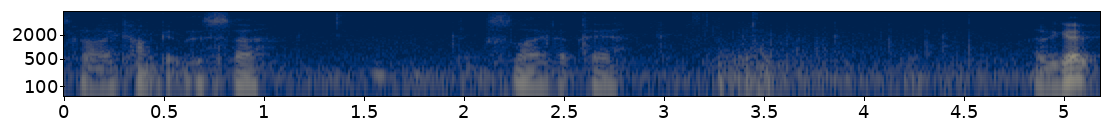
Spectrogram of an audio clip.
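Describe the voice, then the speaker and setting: A man's voice: fairly low pitch, fairly even intonation, measured pace, vocal fry, very noisy. A man presenting research findings to a panel in an informal, explanatory manner.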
